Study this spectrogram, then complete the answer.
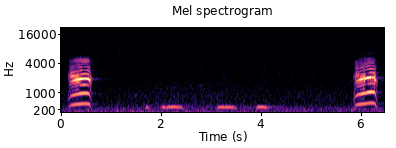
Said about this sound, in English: So if you hear any screams, even as late as October, it could be the begging cries of teenage owls.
